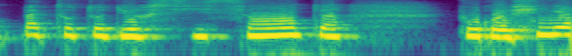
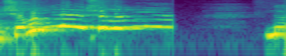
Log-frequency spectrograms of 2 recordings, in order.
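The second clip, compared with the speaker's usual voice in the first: sing-song. Real, not acted. Leaving briefly, repeats phrase.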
